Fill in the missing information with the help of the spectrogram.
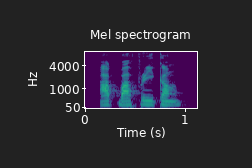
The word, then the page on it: akpafrikan: Efik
